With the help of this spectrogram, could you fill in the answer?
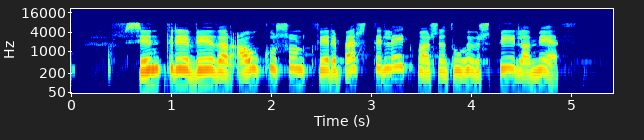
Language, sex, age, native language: Icelandic, female, 50-59, Icelandic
